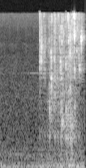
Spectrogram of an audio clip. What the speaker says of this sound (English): that's a couple jiggers of vinegar. So, that's the next thing on our list. And we pour in,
